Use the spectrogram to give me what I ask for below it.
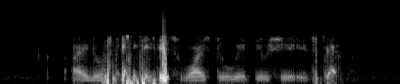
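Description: Throughout, the GSM full-rate codec squeezes the sound into a 200 Hz to 3.5 kHz band with a gravelly, buzzy roughness. The coarse pulse excitation causes that buzz, which sets it apart from the smoother narrowband sound of plain telephone filtering. From 1.02 to 1.70 s and again from 3.12 to 3.44 s, GSM bit errors corrupt the decoder's filter, pitch and gain values. The sound breaks into squawks, pops and gargling rather than the silent gaps that packet loss would leave.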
